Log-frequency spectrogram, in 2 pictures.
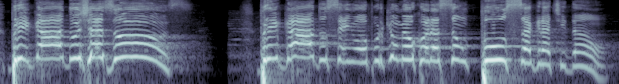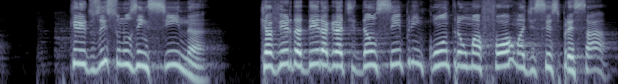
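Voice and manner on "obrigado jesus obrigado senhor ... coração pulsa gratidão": booming, very loud grateful shout. Acting out the healed man returning to give thanks: imitating an even louder grateful shout. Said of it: "voltou gritando ainda mais alto".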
